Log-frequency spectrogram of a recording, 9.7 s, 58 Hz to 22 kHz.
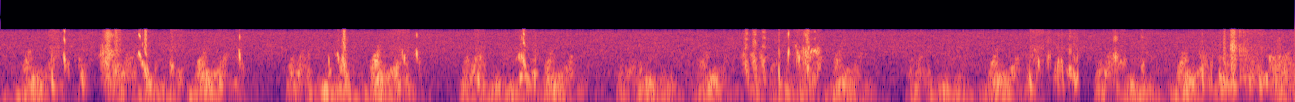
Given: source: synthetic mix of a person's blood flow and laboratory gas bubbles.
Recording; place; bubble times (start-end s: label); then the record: Doppler ultrasound of blood flow; precordium
0.36-0.53 s: bubbles
0.58-1.18 s: bubbles
1.26-1.39 s: bubbles
1.62-1.73 s: bubbles
1.76-1.83 s: bubbles
2.43-2.66 s: bubbles
2.93-3.17 s: bubbles
3.56-3.65 s: bubbles
3.85-4.04 s: bubbles
5.55-5.76 s: bubbles
5.80-6.17 s: bubbles
7.69-8.11 s: bubbles
8.33-8.46 s: bubbles
8.55-8.60 s: bubbles
8.97-9.72 s: bubbles
From the record:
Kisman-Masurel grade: 233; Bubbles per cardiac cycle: several, 3 to 8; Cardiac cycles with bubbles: 50 to 99%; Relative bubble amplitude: loud (0.450 to 0.775); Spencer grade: 3 (all of the cardiac periods contain showers or single bubble signals, but not dominating or overriding the cardiac motion signals); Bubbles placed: only in the low amplitude regions of the cardiac cycle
